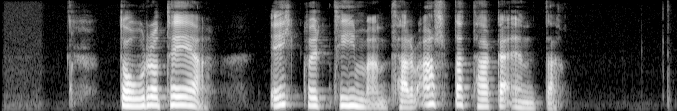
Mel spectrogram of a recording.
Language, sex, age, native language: Icelandic, female, 60-69, Icelandic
